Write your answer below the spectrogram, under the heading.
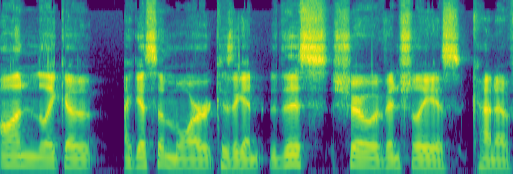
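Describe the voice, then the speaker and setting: A man speaks at a moderate pace with a medium pitch. The recording is very clean, with a silent background. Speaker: podcast host. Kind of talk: casual interview chat. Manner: hesitant, many fillers like and um.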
